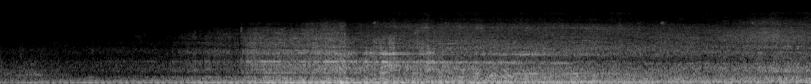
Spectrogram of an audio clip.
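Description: Freight train passing close by: diesel locomotives approach with a low engine drone that grows louder and peaks as they go by about three seconds in, then the steady rumble of the covered hopper cars rolling past on the rails.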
